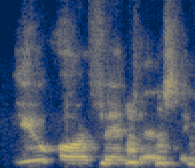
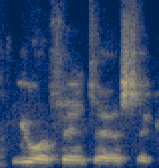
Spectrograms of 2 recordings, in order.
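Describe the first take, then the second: First: "you are fantastic" lifted much higher and slower, leaning on "you"; little accent. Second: Said in the usual way. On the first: Shown as a demonstration. Praising Victor with a little accent, high and slow on "you". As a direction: give "you" a big high lift and draw out "are fantastic" slowly. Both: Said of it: "When I put the little, the little accent on it".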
